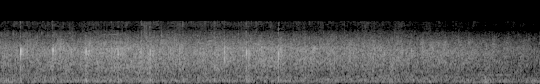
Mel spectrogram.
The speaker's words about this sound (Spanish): Ese, le pido ese aplauso.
